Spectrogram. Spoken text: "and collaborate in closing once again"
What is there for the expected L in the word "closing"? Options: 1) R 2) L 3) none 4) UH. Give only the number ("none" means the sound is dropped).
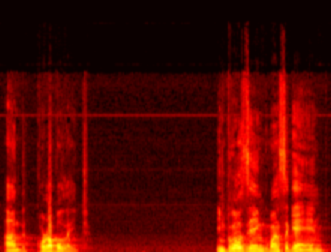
2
